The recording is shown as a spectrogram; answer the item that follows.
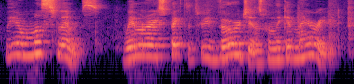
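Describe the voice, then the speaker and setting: A woman's voice: fairly high pitch, a little fast, a little hiss or hum, voice pushed up, natural voice. A woman voicing an earnest, cautious young man who speaks patiently and pleadingly. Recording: roomy echo.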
